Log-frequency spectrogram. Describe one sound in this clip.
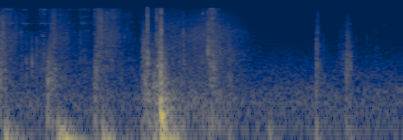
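A door creaks open.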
